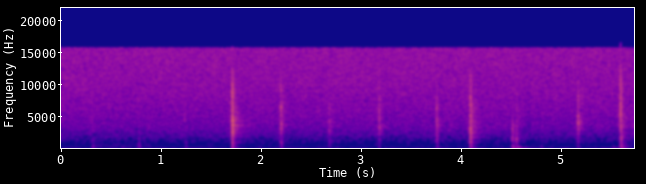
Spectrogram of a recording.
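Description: Faint, irregular clicks of Panini Prizm baseball cards being flicked and slid from one stack to another in the hands, about a dozen ticks with the sharpest about two seconds in.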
